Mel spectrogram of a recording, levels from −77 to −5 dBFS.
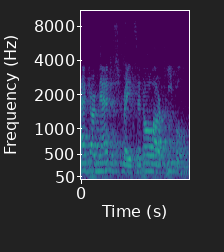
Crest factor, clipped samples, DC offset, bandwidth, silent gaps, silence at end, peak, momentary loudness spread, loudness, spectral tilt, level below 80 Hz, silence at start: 16 dB; under 0.1%; under 0.1%; 9.4 kHz; none; 0 s; -22 dBFS; 5 LU; -38 LUFS; -6.5 dB/octave; -58 dBFS; 0 s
